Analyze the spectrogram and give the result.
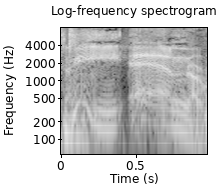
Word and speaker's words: CDN: When you say it, you pronounce every letter. – Yeah, it has to be a little more prominent because it's CDN Records. – So it doesn't sound like CD and Records.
